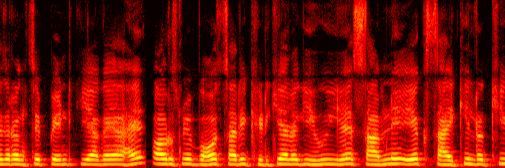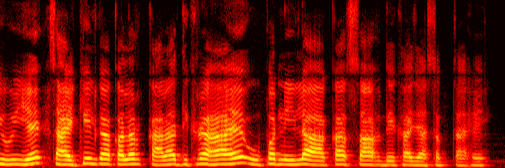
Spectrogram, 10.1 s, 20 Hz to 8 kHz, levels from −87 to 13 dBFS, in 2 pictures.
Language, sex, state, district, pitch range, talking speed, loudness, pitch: Hindi, male, Maharashtra, Nagpur, 210-230 Hz, 210 wpm, -17 LUFS, 220 Hz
